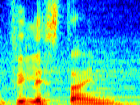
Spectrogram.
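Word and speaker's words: Filastin: A ver, eh por ejemplo, la P para pronunciar Palestina no se puede pronunciar dentro del del árabe. Entonces, normalmente se le dice Philestin, pero pero no, o sea, tú no puedes nombrarlo porque no existe.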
